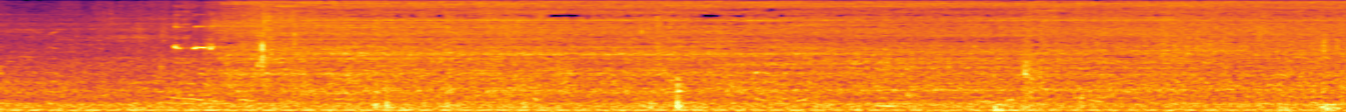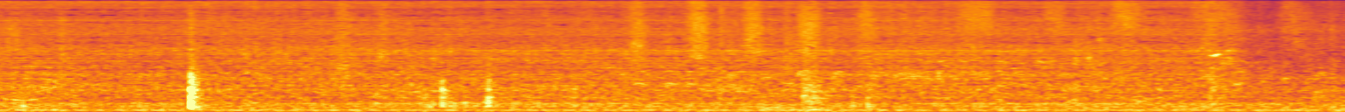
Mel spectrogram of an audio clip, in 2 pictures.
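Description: Water running from a kitchen tap, turned on about a second in and off near the end, with light clicks and one sharp knock about halfway through, over a steady low hum.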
